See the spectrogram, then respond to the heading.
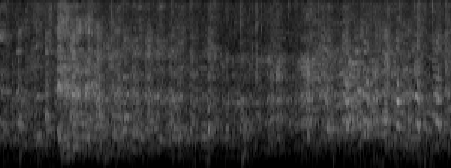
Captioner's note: audience laughing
